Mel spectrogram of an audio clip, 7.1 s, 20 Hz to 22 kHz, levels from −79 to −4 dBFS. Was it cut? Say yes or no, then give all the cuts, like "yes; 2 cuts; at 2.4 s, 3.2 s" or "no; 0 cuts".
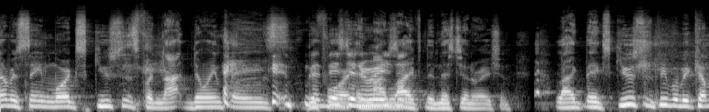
no; 0 cuts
